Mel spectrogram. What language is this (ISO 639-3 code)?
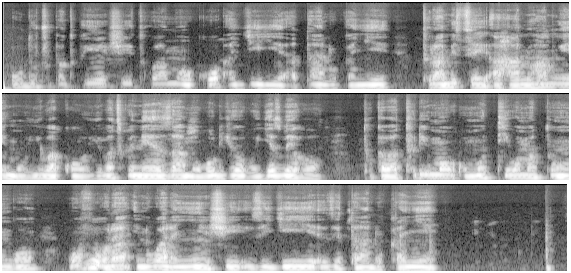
kin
